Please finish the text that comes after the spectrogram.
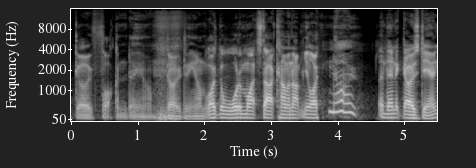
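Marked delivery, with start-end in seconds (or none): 0.0-2.0 low, very soft urging; quietly will it to go, slowly; hushed pleading. Acted. Acting out pleading with toilet. 3.9-4.3 much higher-pitched alarmed no; comic squeak of dread; mock panic. Acting panic at rising toilet water.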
